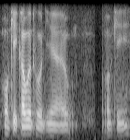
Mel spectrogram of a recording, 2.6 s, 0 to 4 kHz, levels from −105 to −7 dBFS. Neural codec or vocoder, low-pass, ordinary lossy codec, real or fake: none; 3.6 kHz; none; real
